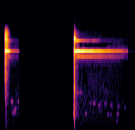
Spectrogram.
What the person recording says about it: It rings out for a long time because the silver resonates.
